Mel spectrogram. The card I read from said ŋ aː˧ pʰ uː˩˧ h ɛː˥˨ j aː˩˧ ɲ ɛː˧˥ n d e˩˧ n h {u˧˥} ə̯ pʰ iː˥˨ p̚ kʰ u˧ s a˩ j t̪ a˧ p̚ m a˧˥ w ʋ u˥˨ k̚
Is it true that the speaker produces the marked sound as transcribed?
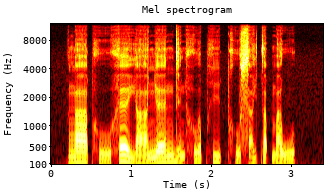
yes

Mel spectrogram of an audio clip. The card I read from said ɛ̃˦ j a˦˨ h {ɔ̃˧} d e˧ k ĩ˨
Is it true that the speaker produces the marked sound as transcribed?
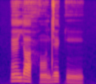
no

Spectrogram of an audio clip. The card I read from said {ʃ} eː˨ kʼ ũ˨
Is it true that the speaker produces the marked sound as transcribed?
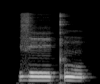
no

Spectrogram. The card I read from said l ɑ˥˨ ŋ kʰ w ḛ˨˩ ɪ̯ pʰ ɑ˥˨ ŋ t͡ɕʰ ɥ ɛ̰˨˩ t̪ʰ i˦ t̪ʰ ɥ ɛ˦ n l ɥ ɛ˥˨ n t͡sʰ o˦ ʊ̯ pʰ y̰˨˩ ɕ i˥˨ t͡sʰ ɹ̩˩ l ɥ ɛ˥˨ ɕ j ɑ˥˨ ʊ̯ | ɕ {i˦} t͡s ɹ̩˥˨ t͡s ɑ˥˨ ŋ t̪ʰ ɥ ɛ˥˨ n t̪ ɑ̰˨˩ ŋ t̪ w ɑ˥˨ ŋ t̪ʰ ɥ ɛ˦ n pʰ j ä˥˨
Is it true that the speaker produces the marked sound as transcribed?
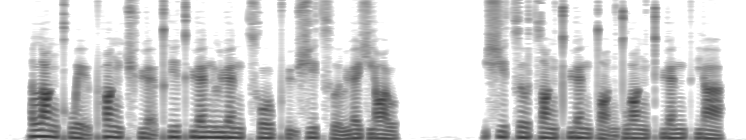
no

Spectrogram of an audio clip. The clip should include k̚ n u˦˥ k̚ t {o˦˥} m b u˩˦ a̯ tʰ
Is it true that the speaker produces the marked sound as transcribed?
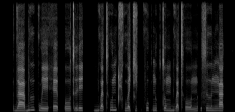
yes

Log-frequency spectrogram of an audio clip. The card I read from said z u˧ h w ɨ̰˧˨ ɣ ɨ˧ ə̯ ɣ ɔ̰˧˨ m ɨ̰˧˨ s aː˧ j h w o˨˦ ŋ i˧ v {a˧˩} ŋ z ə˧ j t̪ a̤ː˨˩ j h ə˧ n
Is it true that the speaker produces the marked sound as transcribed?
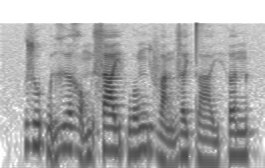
yes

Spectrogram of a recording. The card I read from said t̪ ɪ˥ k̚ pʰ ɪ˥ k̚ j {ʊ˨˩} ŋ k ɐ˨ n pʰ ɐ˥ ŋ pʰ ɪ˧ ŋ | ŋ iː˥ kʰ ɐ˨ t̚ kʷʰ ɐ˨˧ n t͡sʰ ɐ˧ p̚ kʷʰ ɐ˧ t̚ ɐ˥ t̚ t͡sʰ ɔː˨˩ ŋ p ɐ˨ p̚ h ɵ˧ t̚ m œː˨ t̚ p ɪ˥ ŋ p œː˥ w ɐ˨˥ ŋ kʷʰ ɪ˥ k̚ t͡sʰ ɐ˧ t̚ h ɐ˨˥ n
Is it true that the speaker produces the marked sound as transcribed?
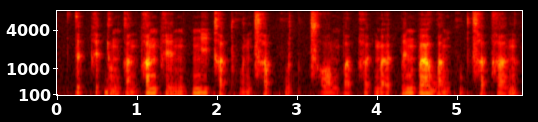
no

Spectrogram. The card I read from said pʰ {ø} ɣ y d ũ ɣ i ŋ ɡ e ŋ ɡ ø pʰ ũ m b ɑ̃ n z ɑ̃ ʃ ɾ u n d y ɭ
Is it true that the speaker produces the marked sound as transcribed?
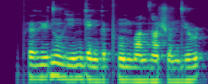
yes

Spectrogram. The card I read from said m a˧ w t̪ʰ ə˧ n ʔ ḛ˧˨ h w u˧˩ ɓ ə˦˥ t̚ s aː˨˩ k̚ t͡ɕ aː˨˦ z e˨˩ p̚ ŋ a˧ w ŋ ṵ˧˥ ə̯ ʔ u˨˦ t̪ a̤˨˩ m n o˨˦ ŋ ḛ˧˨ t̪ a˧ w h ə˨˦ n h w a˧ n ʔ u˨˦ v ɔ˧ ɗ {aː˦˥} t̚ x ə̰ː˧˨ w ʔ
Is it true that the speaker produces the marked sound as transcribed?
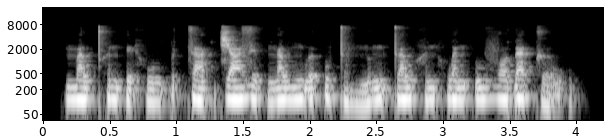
no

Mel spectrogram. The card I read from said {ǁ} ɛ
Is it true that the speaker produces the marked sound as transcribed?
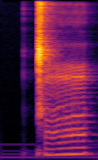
yes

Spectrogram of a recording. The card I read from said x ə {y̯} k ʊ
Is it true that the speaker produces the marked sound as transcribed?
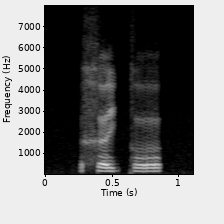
no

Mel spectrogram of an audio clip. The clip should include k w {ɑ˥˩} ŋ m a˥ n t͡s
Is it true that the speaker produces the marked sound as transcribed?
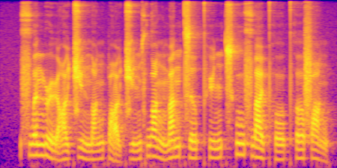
yes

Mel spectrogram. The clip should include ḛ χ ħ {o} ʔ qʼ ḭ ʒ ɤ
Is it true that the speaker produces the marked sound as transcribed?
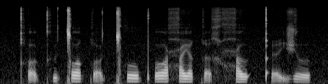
no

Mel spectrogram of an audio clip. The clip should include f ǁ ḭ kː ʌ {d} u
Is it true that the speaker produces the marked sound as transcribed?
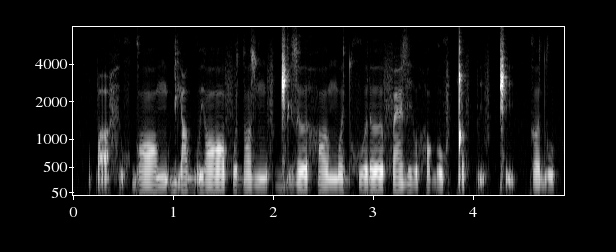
yes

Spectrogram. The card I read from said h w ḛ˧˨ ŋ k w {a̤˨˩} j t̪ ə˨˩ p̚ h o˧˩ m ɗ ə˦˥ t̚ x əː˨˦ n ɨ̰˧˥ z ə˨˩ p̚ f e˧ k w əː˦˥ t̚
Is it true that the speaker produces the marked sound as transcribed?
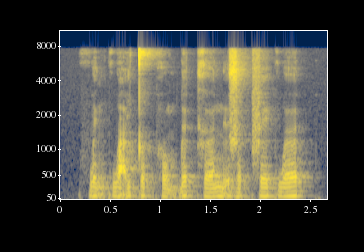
no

